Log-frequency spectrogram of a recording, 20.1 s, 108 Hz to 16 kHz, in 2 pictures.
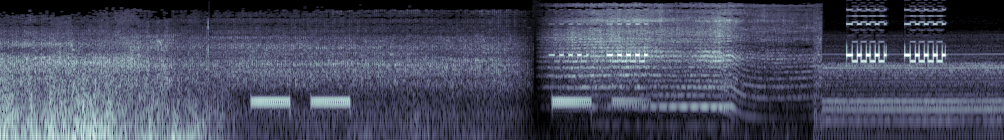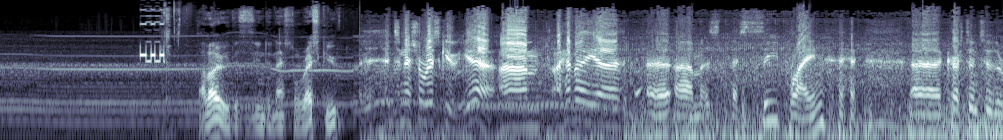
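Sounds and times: wind noise on microphone: 0.0s - 2.5s, 16.2s - 20.0s
double-ring dialing tones: 2.5s - 3.5s, 5.6s - 6.6s, 8.5s - 9.5s, 11.4s - 11.8s
trilling phone ring: 2.5s - 3.5s, 5.5s - 6.6s, 8.5s - 9.6s, 11.4s - 11.9s.

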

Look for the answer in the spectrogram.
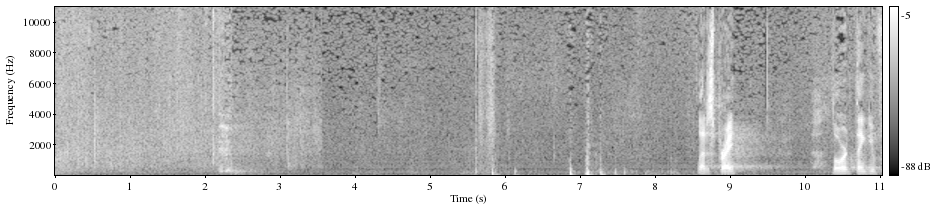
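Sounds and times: microphone handling thumps: 5.6s - 8.4s.

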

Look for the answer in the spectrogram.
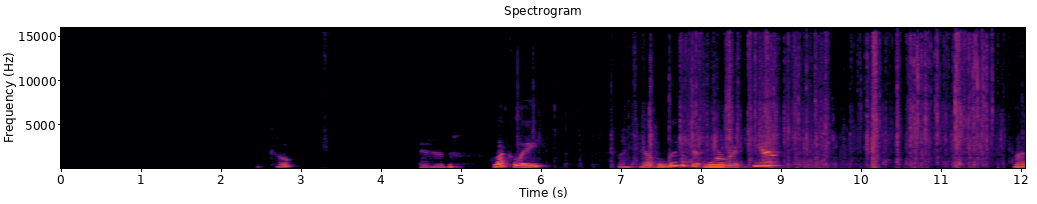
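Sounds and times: plastic bag crinkling: 5.4s - 12.0s.

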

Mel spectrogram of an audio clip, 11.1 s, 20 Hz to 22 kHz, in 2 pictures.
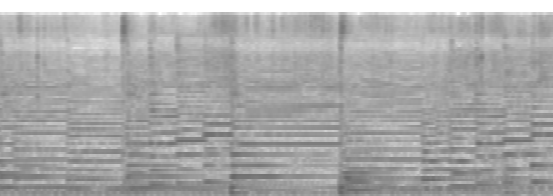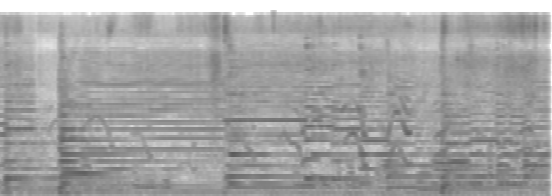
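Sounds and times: background music with held notes: 0.0s - 11.0s
puppies whimpering: 4.9s - 11.0s.

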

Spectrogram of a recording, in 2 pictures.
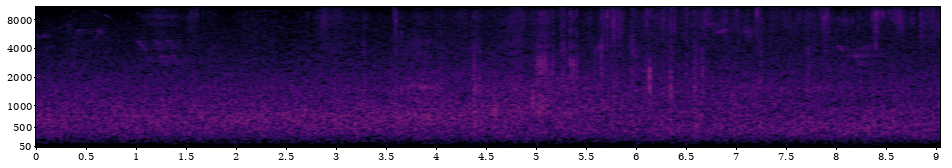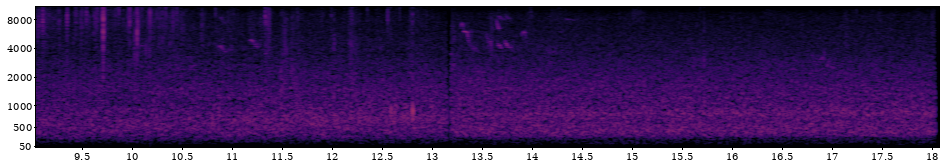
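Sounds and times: steady outdoor hiss: 0.0s - 18.0s
dry grass and leaves rustling: 0.4s - 13.3s.

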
